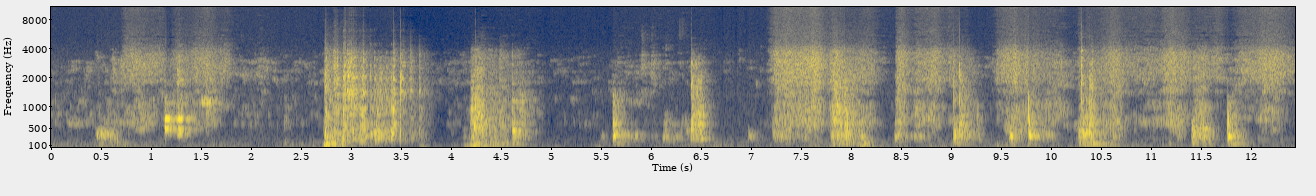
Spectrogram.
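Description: Spatula scraping and stirring sliced hotdogs in evaporated milk in a non-stick frying pan. A few strokes come in the first half, then quick repeated strokes from about halfway on.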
